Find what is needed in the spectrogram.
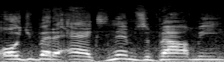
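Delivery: ordinary talk, nothing marked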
